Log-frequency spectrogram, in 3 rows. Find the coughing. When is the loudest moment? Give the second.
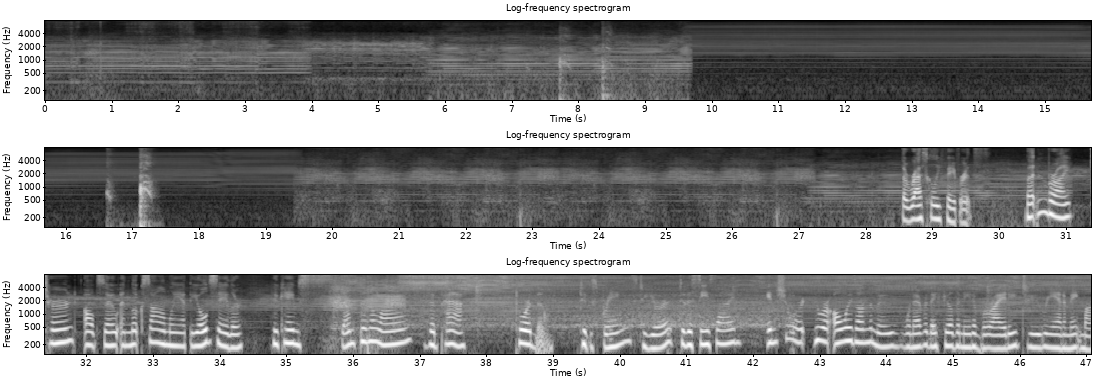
17 s.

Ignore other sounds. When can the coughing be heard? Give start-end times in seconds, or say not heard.
7.2-8.6, 16.6-17.4, 38.4-39.0.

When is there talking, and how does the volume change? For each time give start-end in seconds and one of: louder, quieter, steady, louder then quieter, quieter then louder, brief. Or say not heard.
28.6-47.0 steady.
